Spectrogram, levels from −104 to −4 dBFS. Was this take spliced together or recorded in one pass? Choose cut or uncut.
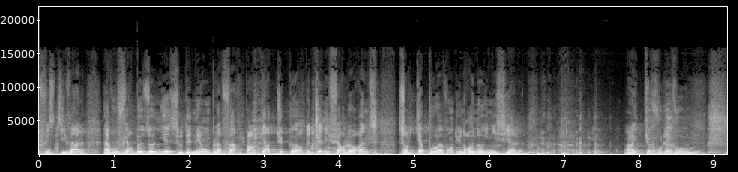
uncut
